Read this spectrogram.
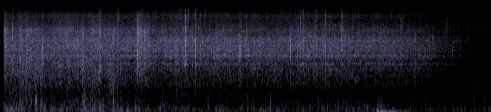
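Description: A wood fire crackles and pops close by.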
